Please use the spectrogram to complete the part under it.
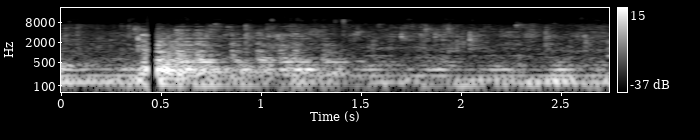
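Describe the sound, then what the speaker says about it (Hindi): Cut okra (bhindi) dropped into about half a spoon of lightly heated oil for achari bhindi: a sudden burst of sizzling that settles into a steady, close, crackling hiss. "ऑयल मेरा गर्म हो चुका है हल्का सा। अब मैं इसमें ये भिंडी डाल दूँगी।"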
